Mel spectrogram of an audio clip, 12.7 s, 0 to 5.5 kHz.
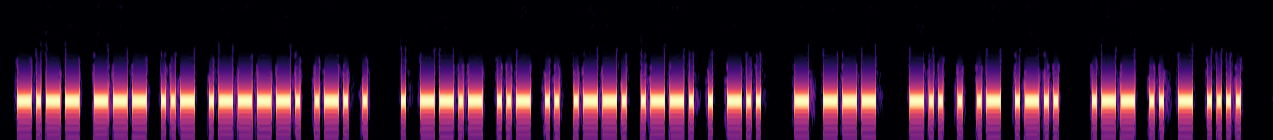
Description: Morse code, heard as a keyed tone, about 25 wpm, 600 Hz. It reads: YOU'RE EQUIPPED TO DEAL WITH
